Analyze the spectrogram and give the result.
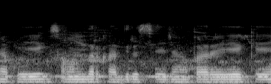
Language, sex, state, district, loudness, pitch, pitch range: Hindi, male, Odisha, Malkangiri, -17 LUFS, 120 Hz, 115-120 Hz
